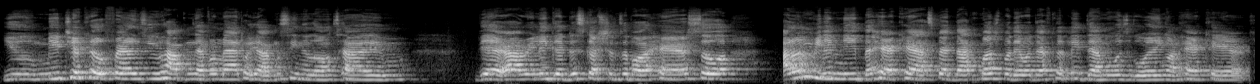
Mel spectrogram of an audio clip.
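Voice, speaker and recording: A young woman talks straight to the camera in a chatty, upbeat way, reviewing her day out. Her voice sits a little high and carries some room echo, as if the camera is a few feet away. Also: fairly even intonation, normal speed, a bit bright, distant mic. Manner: chatty, upbeat, thinking aloud. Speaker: vlogger. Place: small room indoors. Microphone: camera in front of her.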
